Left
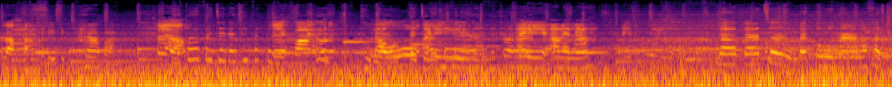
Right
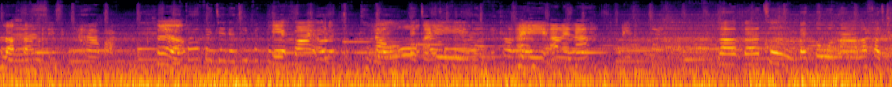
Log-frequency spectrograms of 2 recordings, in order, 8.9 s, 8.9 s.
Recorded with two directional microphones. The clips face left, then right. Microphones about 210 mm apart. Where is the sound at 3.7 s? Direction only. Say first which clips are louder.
Left 4 dB; 50° left (ahead or behind).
